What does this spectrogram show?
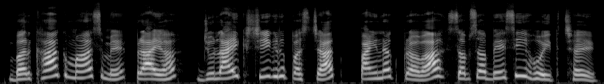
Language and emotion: Maithili, neutral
